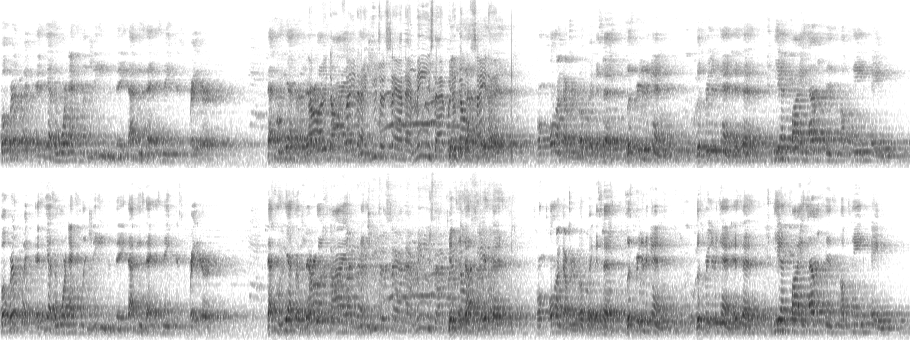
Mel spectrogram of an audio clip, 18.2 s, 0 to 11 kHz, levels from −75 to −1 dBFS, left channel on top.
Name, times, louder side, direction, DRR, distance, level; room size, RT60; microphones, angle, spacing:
voice 1, 0.0-4.2 5.3-7.4 9.0-10.0 10.7-12.2 12.5-13.3 13.9-15.0 15.5-17.7, right 2 dB, 85° right, 2 dB, 1.0 m, -26 dB
voice 2, 4.7-6.1 11.5-14.0 14.7-16.0, right 1 dB, 30° right, -2 dB, 1.1 m, -38 dB
voice 3, 6.0-10.0 11.2-11.3, left 4 dB, 35° left, 7 dB, 0.4 m, -28 dB
13.5 x 5.5 x 2.7 m, 2.3 s
head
